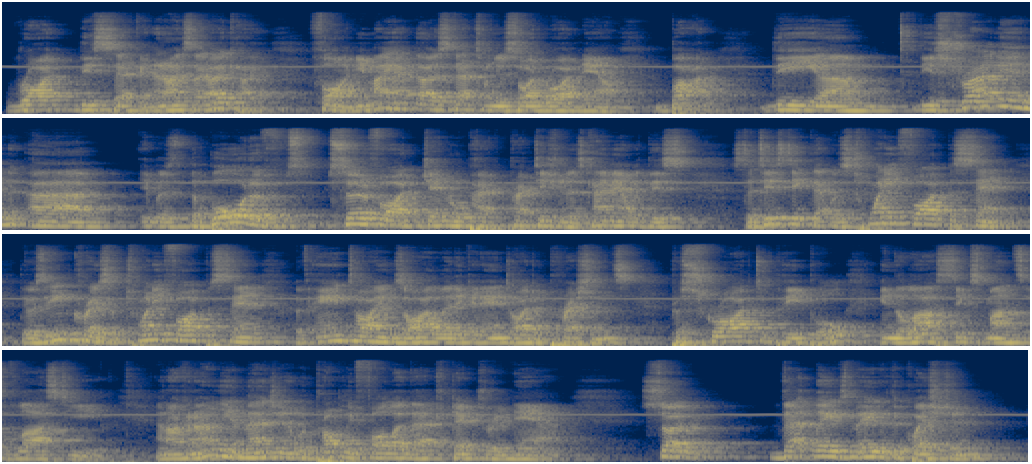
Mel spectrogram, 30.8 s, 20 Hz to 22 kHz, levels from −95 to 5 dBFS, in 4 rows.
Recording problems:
room echo; noticeable; dies away in 0.7 s
off-mic speech; somewhat distant
high-pitched whine; faint; throughout; 2.5 kHz, 20 dB below the speech

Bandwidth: 15.5 kHz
